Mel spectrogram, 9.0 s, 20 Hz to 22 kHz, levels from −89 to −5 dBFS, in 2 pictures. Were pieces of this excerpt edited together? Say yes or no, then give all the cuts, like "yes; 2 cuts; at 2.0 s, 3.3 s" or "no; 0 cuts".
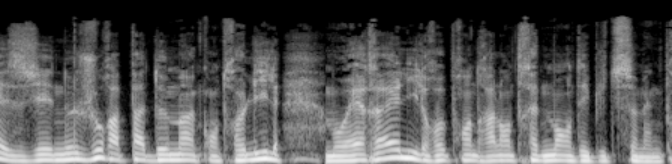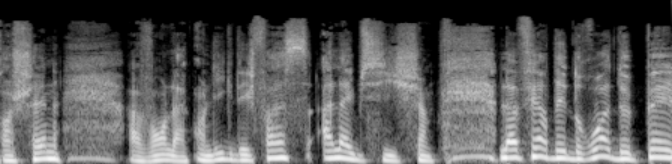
yes; 3 cuts; at 2.2 s, 5.8 s, 6.2 s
